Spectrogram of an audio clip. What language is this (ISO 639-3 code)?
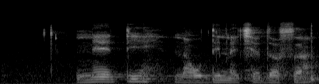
ven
